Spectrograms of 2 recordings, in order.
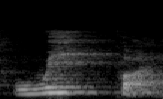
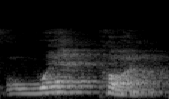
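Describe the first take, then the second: First: "weapon" with long EE, wee-pon; "weapon" con la i lunga, wii-pon; wrong weapon. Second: "weapon" with short E, wep-un; "weapon" con la e breve, wep-un; right weapon. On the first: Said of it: "and not". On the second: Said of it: "is weapon and not". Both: Shown as a demonstration.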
